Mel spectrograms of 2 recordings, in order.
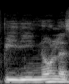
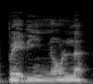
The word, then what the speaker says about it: perinola: Bueno, hay quienes señalan que no se dice pirinola, sino perinola.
